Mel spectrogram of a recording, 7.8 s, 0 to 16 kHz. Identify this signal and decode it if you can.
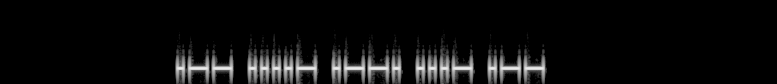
Morse code, heard as a keyed tone, about 20 wpm, 700 Hz. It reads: W4PVW
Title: USA Call Signs - 5 Characters - Repeated 3x - 20wpm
